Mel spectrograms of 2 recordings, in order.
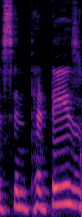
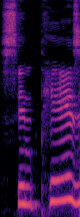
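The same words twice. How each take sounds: First: सिंथेटेज said as sin-the-tez, with the extra te syllable; the mistaken form सिंथेटेज, three syllables; wrong pronunciation. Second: सिंथेज said as sin-thez, two syllables, no extra te; सिंथेज, the right two-syllable name; correct pronunciation. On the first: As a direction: show the common error सिंथेटेज. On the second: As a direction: say सिंथेज short, no -टे- in the middle. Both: Shown as a demonstration. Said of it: "सिंथेटेज नहीं बोलेंगे आप".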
